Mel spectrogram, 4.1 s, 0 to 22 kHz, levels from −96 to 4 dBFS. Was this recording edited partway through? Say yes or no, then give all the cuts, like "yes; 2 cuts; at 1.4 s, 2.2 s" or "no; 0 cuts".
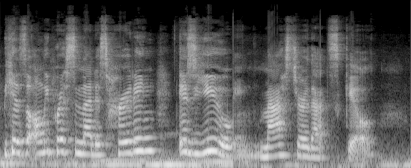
yes; 1 cut; at 2.5 s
